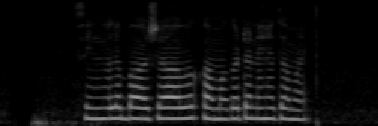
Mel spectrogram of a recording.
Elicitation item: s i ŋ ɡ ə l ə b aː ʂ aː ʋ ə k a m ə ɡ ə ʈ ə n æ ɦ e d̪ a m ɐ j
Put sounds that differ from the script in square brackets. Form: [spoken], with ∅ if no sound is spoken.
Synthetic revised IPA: s i ŋ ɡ ə l ə b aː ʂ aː ʋ ə k a m ə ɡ ə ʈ ə n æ ɦ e [t̪] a m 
